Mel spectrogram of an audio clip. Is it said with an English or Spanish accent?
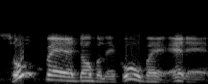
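Spanish. It is said with a Spanish accent.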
